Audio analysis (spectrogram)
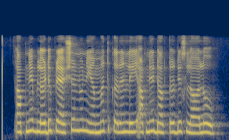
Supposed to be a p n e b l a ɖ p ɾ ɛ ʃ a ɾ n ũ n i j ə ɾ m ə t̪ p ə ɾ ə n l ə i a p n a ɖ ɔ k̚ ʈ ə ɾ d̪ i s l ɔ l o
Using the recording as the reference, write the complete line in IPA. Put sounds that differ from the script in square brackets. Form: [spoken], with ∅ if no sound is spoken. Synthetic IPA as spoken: a p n e b l [ə] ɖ p ɾ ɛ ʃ [ə] ɾ n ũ n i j ə [∅] m ə t̪ [k] ə ɾ ə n l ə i a p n [e] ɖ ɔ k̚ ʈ ə ɾ d̪ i s l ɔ l o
